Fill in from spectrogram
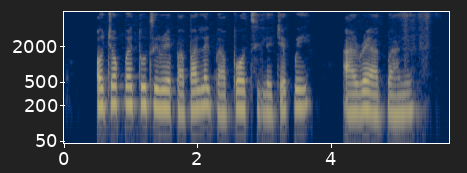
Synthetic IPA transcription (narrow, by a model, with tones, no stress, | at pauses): ɔ˧d͡ʒɔ˦k͡pɛ˦to˦ti˧ɾɛ˧˨pa˨pa˨˦lɛ˦˨ɡ͡ba˨bɔ˦ti˧lɛ˨d͡ʒɛ˨˦k͡pe˦ | a̰˦˨ɾɛ˨˦a˨ɡ͡ba˨nĩ˧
